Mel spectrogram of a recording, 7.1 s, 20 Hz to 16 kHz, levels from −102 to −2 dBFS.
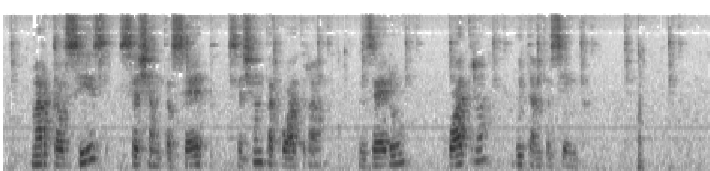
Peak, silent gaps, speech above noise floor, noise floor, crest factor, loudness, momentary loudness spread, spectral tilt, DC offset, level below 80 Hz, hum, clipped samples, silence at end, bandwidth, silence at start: -10 dBFS; none; 19 dB; -49 dBFS; 22 dB; -28 LUFS; 22 LU; -1 dB/octave; under 0.1%; -68 dBFS; none; under 0.1%; 0.3 s; 12 kHz; 0.1 s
